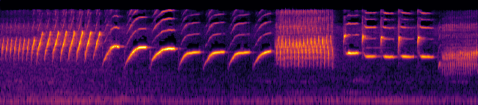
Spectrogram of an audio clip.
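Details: Singing Belgian canary: a rapid trill, then a row of rising, arched whistles, a loud buzzy roll, crisp repeated chips and a final lower buzzing phrase.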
